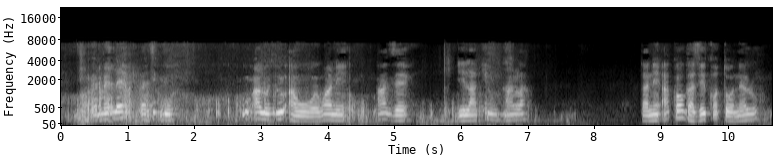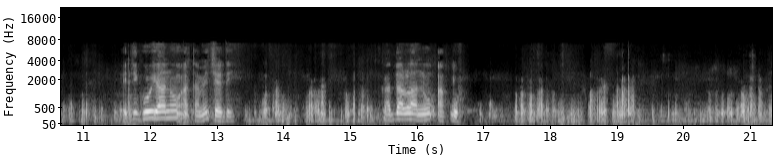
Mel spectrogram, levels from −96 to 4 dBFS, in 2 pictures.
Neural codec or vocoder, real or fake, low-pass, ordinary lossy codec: codec, 16 kHz, 2 kbps, X-Codec, WavLM features, trained on Multilingual LibriSpeech; fake; 7.2 kHz; AAC, 32 kbps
